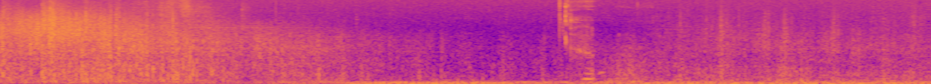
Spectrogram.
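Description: Dramatic film sound design: a sudden heavy boom right at the start that dies away over a second or so, followed by a deep low rumble.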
